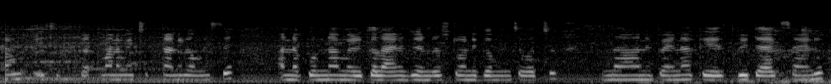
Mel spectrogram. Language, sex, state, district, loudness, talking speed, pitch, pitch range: Telugu, female, Andhra Pradesh, Srikakulam, -31 LUFS, 145 wpm, 215 Hz, 205-220 Hz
